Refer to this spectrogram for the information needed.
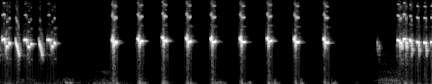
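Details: Yellow-vented bulbul performing 'ropel' song meant to coax other bulbuls into replying: a quick cluster of chirps, then evenly spaced single sharp notes about three per second, ending in another rapid burst.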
